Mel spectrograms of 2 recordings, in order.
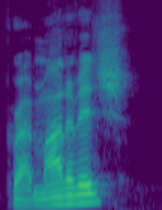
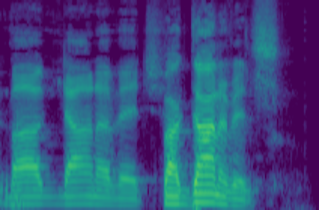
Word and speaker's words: Bogdanović: You got, for the Wizards, you got Bogdanović. – No, you didn't say that right. – Bogdanović.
